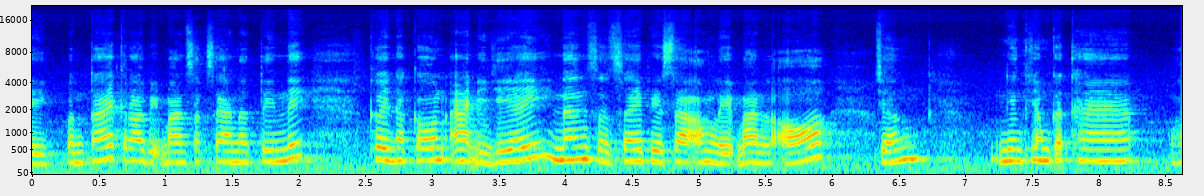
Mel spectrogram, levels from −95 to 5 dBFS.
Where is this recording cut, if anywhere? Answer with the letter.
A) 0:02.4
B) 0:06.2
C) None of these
B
